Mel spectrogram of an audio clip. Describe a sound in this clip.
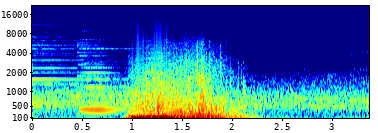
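A heavy stone floor rumbles as it crumbles and falls away.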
